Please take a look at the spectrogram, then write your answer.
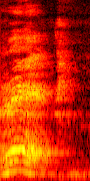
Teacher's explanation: इसमें क्या होता है कि जब हम रे का जब उच्चारण करते हैं, रे, तो हमारी जीभ जो है वो हवा के दबाव से कप कपाती है। तो कप कपाने के कारण जीभ के अंदर क्या होता है, कंपन होता है। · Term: प्रकंपित व्यंजन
